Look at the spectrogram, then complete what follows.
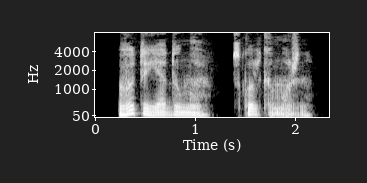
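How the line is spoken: Gloomy agreement. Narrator (Russian): мрачно согласился

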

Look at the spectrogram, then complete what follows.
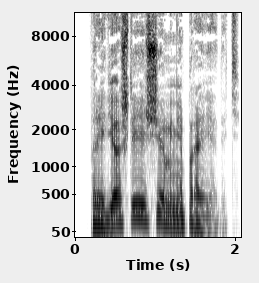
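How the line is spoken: Strange, soft, defenseless. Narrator (Russian): Она задала этот вопрос как-то странно, мягко и безоружно

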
